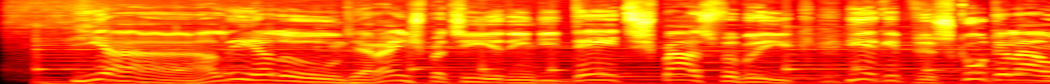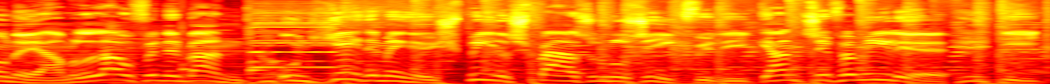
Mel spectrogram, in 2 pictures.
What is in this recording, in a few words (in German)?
Radiospot; dez Fasching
